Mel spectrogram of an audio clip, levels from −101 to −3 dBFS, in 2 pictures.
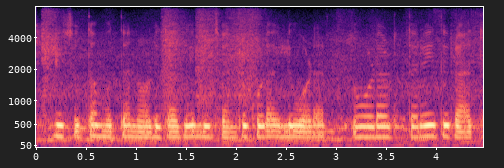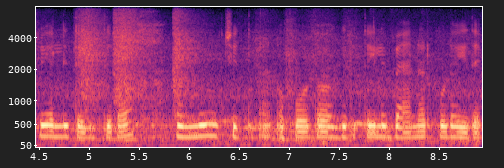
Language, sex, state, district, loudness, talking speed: Kannada, female, Karnataka, Dakshina Kannada, -14 LUFS, 120 wpm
